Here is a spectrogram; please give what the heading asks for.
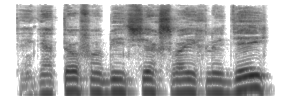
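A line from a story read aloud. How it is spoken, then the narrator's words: Grim question. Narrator (Russian): мрачно спросил Ахмат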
